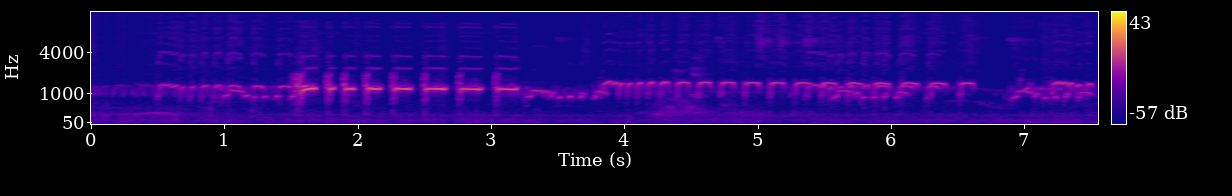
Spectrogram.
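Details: Zebra dove, or perkutut, song used to stir up rival birds. Loud staccato cooing pulses are followed by a long even chain of quick repeated coos, with another dove calling softly behind.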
